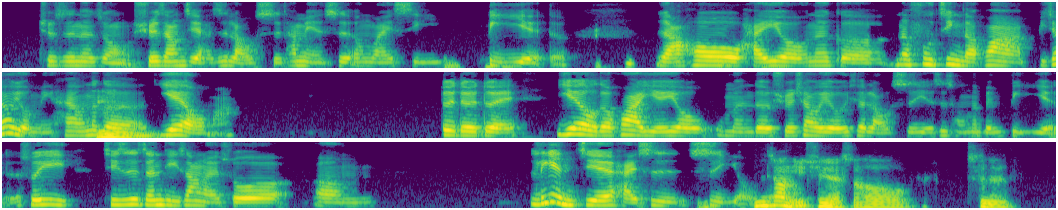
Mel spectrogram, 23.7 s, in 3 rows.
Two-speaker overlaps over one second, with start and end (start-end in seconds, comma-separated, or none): none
